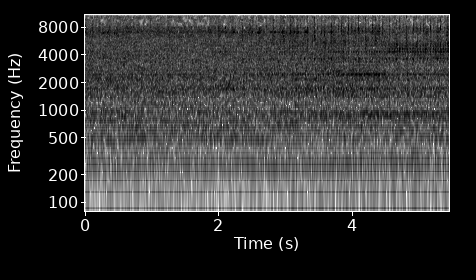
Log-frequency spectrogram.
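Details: 2013 Jaguar XF 3.0 AJ126 supercharged V6 idling after engine repair, with fresh 5W20 oil, low coolant and low fuel. Smooth, even idle with a steady hum and no ticking, knocking or fuel leaks; sounds good.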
